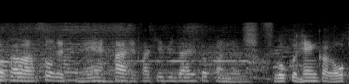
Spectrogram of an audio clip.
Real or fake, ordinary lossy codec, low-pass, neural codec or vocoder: real; AAC, 48 kbps; 7.2 kHz; none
